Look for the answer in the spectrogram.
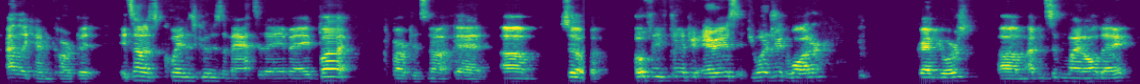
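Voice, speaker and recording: A man's voice: mid-range voice, fairly even intonation, brisk, fairly bright tone. A young man teaching a martial arts class over a live stream from his home basement, talking casually with lots of ums. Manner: casual, chatty, many ums. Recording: echoey room, far from the mic.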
